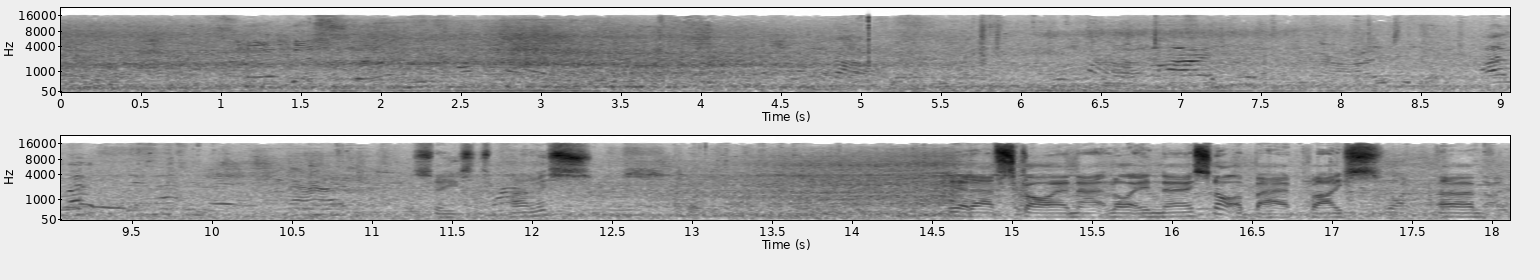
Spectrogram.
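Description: Traffic hums past on a nearby road.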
